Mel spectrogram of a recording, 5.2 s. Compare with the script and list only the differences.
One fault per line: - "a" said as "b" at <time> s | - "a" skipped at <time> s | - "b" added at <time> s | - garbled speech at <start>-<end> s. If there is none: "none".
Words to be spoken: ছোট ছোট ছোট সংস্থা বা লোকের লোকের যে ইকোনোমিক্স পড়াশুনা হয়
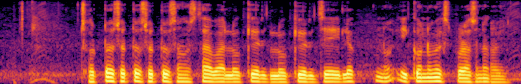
none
